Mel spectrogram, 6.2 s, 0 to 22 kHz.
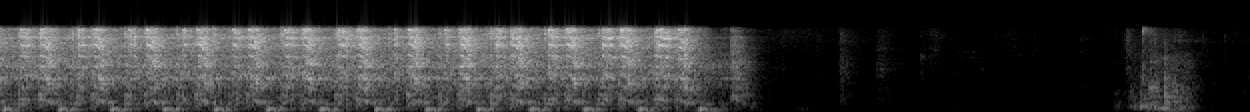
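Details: Honda 400EX ATV that cut out while riding, key on with fuel: steady starter cranking about four beats a second for several seconds, never catching; crank no start from faulty loose, weak spark plug, fixed by replacing plug.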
